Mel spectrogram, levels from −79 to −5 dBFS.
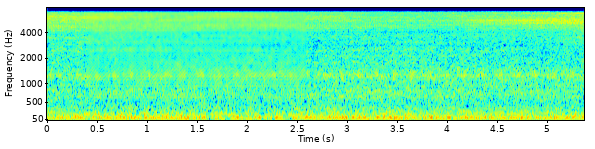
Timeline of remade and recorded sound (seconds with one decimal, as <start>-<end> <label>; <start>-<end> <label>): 0.0-0.4 recorded; 0.4-2.6 remade; 2.6-5.4 recorded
